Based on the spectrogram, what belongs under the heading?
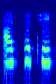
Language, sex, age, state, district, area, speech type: Bengali, female, 30-45, West Bengal, Hooghly, urban, conversation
